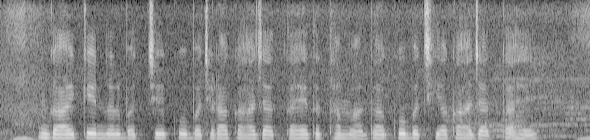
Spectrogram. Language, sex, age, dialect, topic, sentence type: Hindi, female, 18-24, Awadhi Bundeli, agriculture, statement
